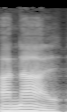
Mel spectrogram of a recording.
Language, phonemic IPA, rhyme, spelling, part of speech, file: German, /aˈnaːl/, -aːl, anal, adjective, De-anal.ogg
- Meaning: anal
